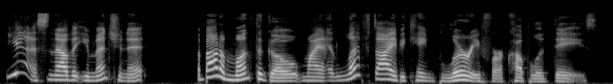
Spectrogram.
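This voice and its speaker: A woman acts out a worried female patient in her mid-fifties. Her voice sits a little low but swings expressively as she earnestly describes things in a conversational way. The recording is dry and free of room sound. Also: very animated, moderate pace, a bit bright, no room sound. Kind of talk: acted medical consultation for exam practice.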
